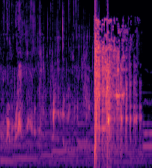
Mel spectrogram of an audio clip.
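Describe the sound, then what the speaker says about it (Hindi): A clay water pot cracks and breaks with a sudden sharp burst, followed by a couple of seconds of splashing, spilling water, heard close and loud after a quiet stretch. "हे भगवान, मटका ही फूट गया है।"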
